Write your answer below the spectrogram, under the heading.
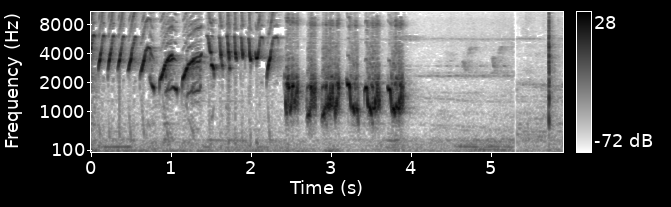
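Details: White-rumped shama morning song used to spur a quiet bird to sing: a fast series of high chattering notes, then a run of lower, fuller trilled notes, ending in silence and a single click.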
